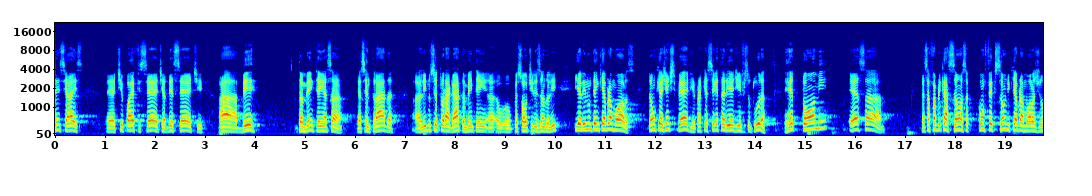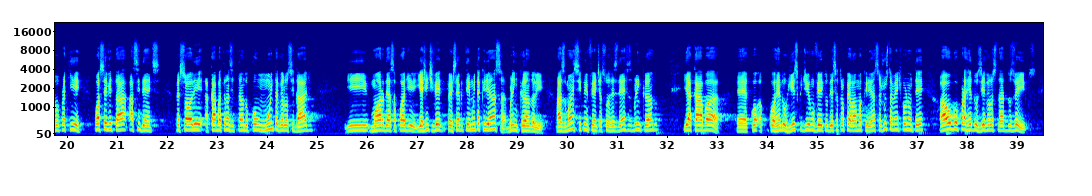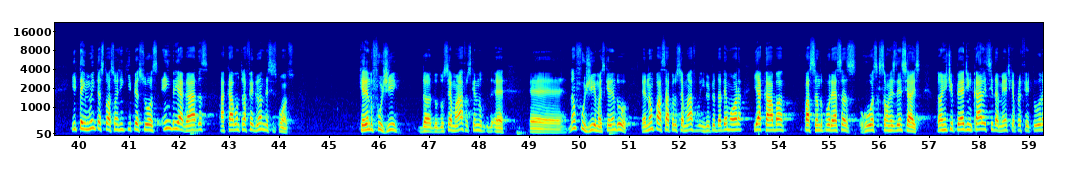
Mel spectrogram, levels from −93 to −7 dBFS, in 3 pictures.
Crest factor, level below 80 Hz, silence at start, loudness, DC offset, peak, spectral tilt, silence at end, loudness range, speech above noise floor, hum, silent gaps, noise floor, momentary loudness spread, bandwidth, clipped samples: 18 dB; -74 dBFS; 0 s; -31 LUFS; under 0.1%; -12 dBFS; -6 dB/octave; 0 s; 3 LU; 45 dB; none; none; -75 dBFS; 10 LU; 11.5 kHz; under 0.1%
